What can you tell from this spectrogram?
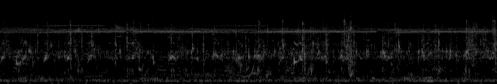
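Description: Quiet outdoor waterside ambience: a steady high-pitched buzz with scattered faint chirps and light trickling water.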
